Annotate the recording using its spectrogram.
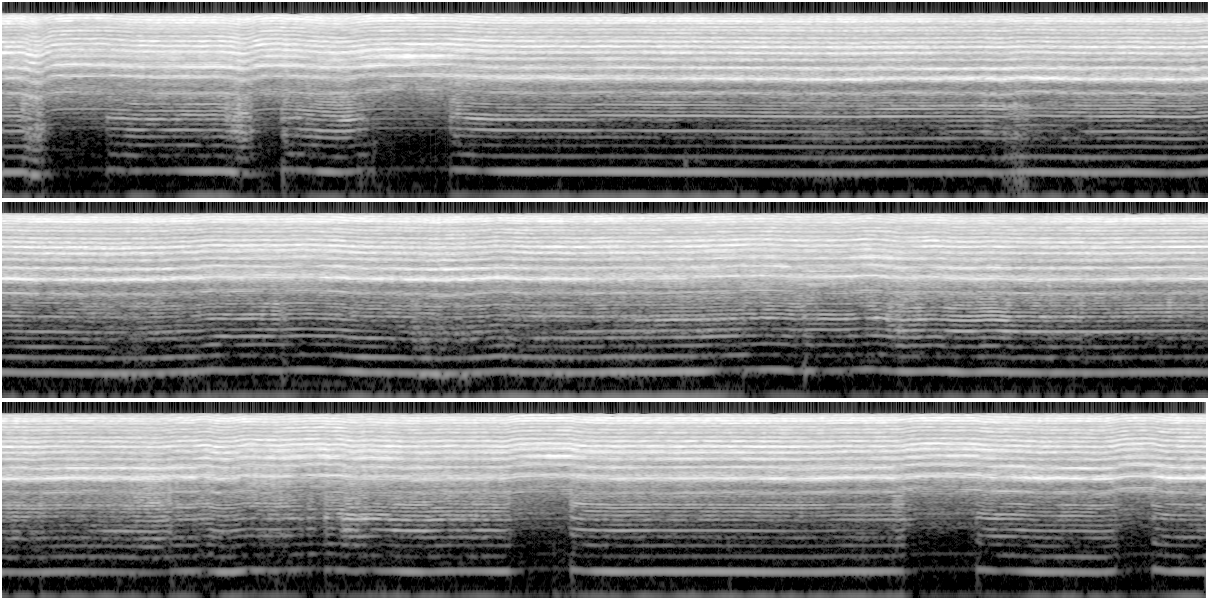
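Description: A small rotary tool whirs steadily at high speed.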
